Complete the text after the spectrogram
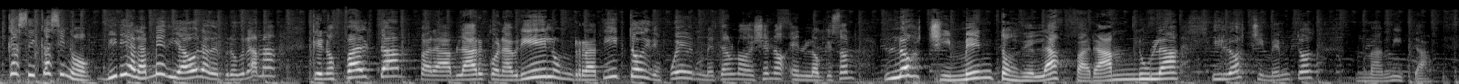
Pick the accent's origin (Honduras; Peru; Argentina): Argentina; Porque viste como somos los argentinos.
